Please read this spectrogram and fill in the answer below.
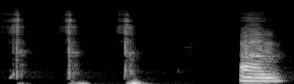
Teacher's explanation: So we have either the soft TH, which is with your tongue between your teeth, just very slightly, and blowing.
